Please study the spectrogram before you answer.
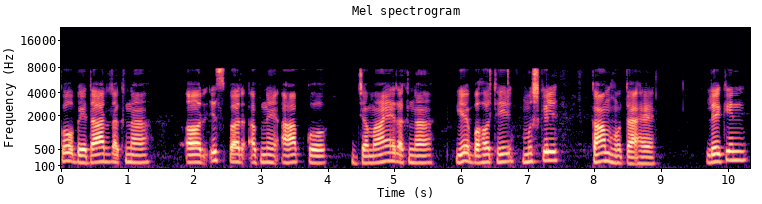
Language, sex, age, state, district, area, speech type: Urdu, male, 18-30, Bihar, Purnia, rural, spontaneous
